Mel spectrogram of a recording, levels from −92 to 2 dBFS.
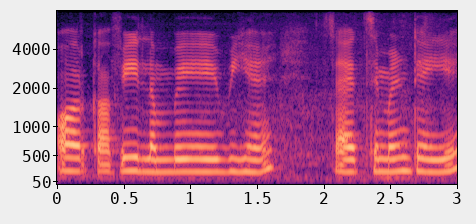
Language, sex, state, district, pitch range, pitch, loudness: Hindi, female, Bihar, Saran, 215-230 Hz, 220 Hz, -16 LUFS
